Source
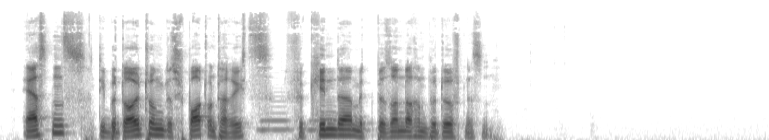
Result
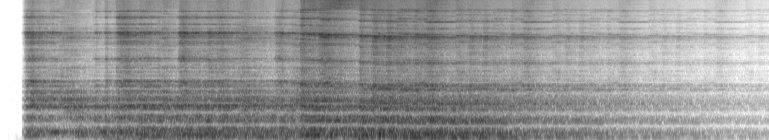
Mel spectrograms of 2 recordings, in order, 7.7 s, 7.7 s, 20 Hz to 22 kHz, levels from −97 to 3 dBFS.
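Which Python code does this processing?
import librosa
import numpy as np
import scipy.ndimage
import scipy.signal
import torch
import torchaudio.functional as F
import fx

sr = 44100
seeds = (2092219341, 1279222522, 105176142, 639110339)

p1 = fx.bit_reversed(x, sr, seeds[0], block=128)
p2 = fx.doppler_pass(p1, sr, speed_mps=23, closest_m=14.0, pass_at_s=3.39)
p3 = scipy.signal.sosfilt(scipy.signal.butter(2, 42.0, 'highpass', fs=sr, output='sos'), p2)
p4 = fx.band_shelf(p3, sr, hz=1400.0, db=10.0, octaves=1.0)
p5 = fx.rider(p4, sr, range_db=4, speed_s=0.5)
p6 = p4 + (p5 * 10.0 ** (2.5 / 20.0))
p7 = fx.graphic_eq_15(p6, sr, hz=(400, 1000, 2500, 10000), db=(12, 7, 10, 7))
p8 = fx.formant_shift(p7, sr, semitones=-4)
p9 = np.clip(p8, -10.0 ** (-12.5 / 20.0), 10.0 ** (-12.5 / 20.0))
p10 = fx.leveller(p9, sr, passes=1)
p11 = fx.notch_comb(p10, sr, f0_hz=380.0)
p12 = p11 + fx.echo_alternate(p11, sr, ms=482, hz=1000.0, feedback_pct=54, wet_db=-3, dry=0)
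y = fx.rev_plate(p12, sr, seeds[1], rt60_s=2.0, hf_ratio=0.6, predelay_ms=0, drr_db=-2.5)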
